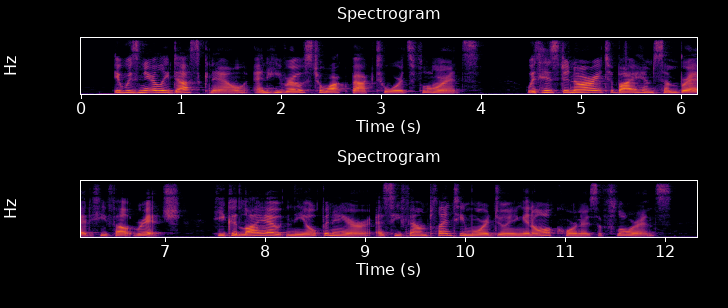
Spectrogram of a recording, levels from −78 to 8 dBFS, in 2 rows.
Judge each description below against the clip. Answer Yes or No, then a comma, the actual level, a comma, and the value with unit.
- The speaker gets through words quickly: Yes, fast, 210 wpm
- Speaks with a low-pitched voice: No, high, 205 Hz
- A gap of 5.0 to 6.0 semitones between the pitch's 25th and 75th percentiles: No, average, 3.7 semitones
